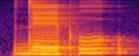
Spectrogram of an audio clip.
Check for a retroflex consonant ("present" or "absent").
absent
